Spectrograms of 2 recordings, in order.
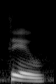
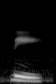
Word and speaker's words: the: a short sound like thu but when the comes before a vowel sound we pronounce it as a long thee for example the apple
